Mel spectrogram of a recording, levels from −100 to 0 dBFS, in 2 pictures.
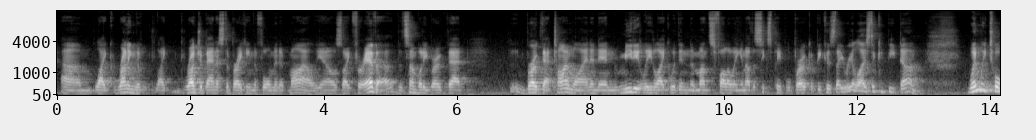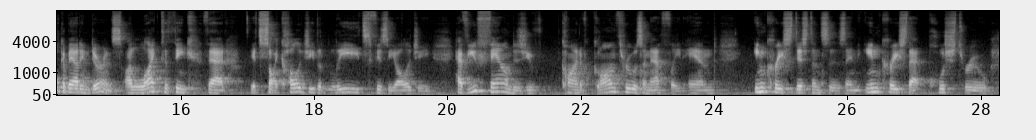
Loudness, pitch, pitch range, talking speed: -27 LUFS, 130 Hz, 125-155 Hz, 170 wpm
